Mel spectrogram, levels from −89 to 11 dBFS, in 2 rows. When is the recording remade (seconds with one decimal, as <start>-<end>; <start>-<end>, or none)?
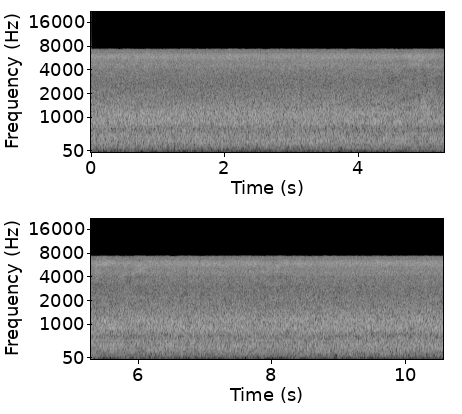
4.5-6.1; 7.7-8.3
